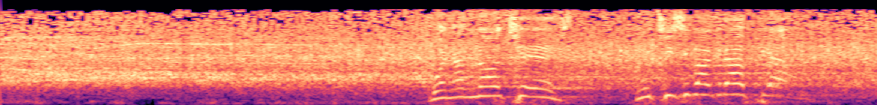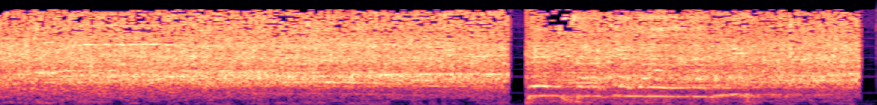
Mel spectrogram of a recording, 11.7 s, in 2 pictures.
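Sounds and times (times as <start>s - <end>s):
audience applause: 0.0s - 11.6s
speech: 2.9s - 5.4s.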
